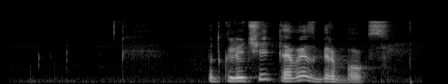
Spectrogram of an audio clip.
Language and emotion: Russian, neutral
